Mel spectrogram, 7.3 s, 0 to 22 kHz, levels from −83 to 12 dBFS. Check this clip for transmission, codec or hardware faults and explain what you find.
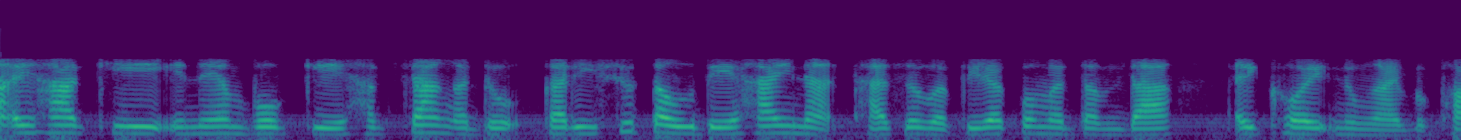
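Two faults run through the whole recording: mains hum and GSM full-rate codec damage.

Mains hum, present from start to finish: a ground loop or nearby transformer is leaking the power line into the signal path. It sounds like a steady 50 Hz drone with low harmonics, sitting roughly 20 dB under the speech.

GSM full-rate codec, also throughout: the speech has passed through the original GSM coder, which fits its 13 kbps rate. That coder rebuilds the voice from a vocal-tract model driven by sparse, regularly spaced pulses, and the line is limited to 300 Hz to 3.6 kHz. The result is plainly audible buzzy, gravelly roughness and a thin, muffled telephone tone.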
